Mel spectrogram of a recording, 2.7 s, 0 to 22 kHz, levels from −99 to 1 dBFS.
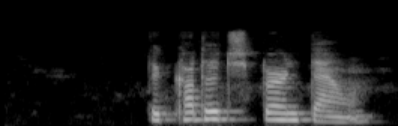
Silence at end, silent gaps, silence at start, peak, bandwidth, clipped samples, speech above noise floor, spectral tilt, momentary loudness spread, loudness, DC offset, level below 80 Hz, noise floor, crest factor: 0.2 s; none; 1 s; -16 dBFS; 8 kHz; under 0.1%; 51 dB; -3.5 dB/octave; 8 LU; -34 LUFS; under 0.1%; -82 dBFS; -85 dBFS; 20 dB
